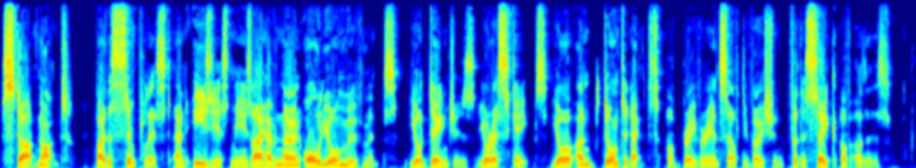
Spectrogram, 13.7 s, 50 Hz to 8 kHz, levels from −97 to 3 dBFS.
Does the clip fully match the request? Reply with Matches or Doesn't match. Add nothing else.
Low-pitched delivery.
Matches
